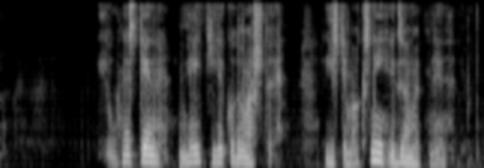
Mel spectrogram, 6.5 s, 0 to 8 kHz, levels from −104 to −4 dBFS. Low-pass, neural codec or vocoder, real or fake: 7.2 kHz; codec, 16 kHz in and 24 kHz out, 1.1 kbps, FireRedTTS-2 codec; fake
